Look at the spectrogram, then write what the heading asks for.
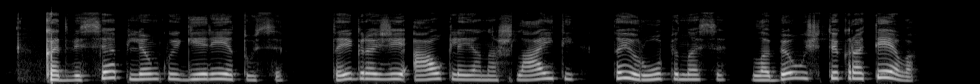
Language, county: Lithuanian, Šiauliai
